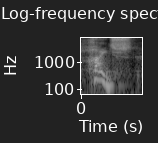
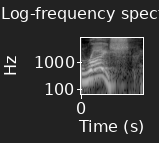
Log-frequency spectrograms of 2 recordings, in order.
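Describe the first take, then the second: First: The name begins with an H sound. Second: The name begins with an R sound. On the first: The speaker calls it right. "It's Heiss. Apparently, a silent R" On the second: The speaker calls it wrong. "Not Rice"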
